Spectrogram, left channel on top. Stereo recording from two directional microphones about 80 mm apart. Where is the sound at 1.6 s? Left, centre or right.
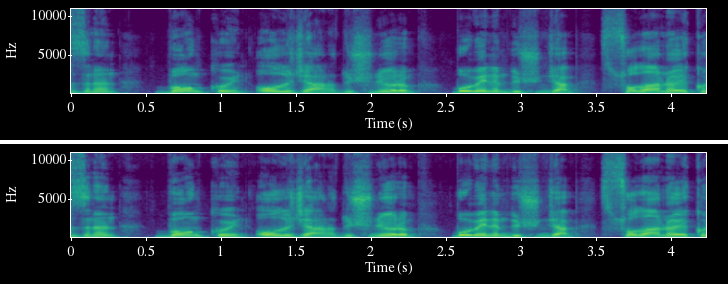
Right.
